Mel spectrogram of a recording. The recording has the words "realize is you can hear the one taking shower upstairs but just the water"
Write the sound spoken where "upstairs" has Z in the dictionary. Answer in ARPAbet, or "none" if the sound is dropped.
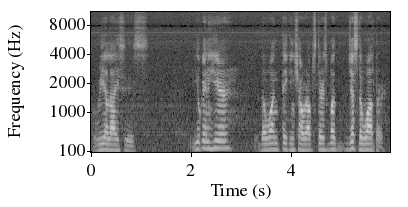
S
